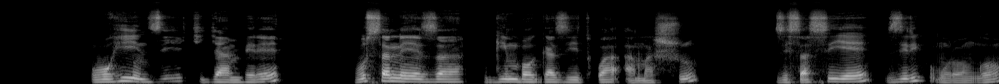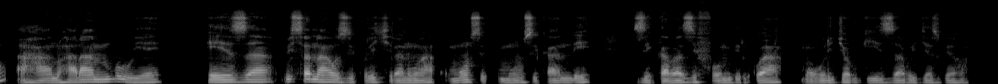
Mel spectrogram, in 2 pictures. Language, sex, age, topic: Kinyarwanda, male, 25-35, agriculture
